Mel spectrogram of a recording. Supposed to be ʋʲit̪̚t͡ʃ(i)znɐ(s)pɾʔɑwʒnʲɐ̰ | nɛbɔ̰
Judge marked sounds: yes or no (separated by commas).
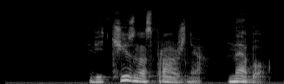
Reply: yes, yes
